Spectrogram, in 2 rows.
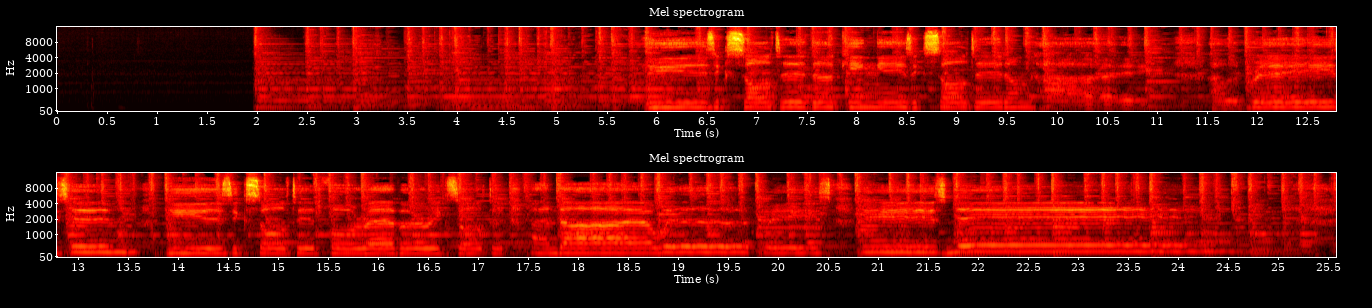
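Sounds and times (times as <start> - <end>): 
tenor singing: 5.8 - 25.0.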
